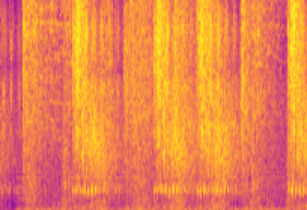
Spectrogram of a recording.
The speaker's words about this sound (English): Carried by the robot's mighty steel arms, Dixie and Volker made their way through the base, Dixie blasting away as they went.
